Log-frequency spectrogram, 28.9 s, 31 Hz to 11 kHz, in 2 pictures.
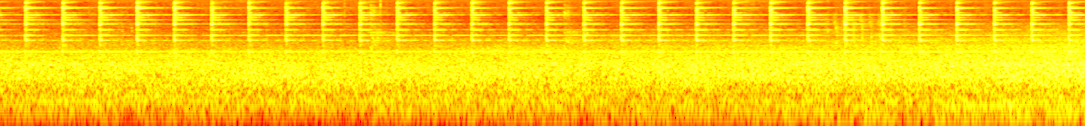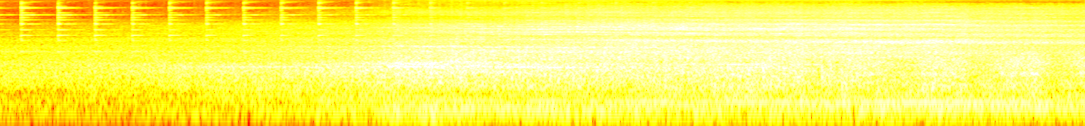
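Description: Level-crossing warning bell ringing in steady strokes, about two a second. About two-thirds of the way in, a regional train hauled by an Sr1 electric locomotive comes through the crossing, and its passing rumble and wheel noise swell loud and drown out the bell.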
